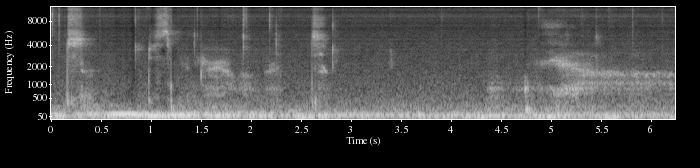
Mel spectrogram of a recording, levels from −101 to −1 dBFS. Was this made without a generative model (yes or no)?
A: no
